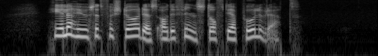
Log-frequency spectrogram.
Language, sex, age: Swedish, female, 41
